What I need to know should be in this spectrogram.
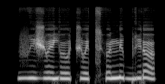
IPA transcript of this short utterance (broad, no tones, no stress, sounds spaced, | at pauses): v i ʒ ɵ e̯ j ɵ o̯ t͡ʃ o e̯ t͡sʰ ɵ n ɾ i b i ɾ ɐ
